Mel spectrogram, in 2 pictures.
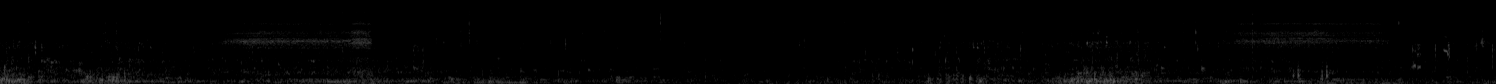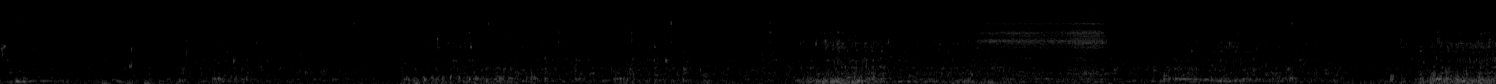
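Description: Faint scuba breathing through a regulator underwater: three inhalations heard as short hisses, about every ten to twelve seconds, with low rumbling gurgles of exhaled bubbles between them.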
